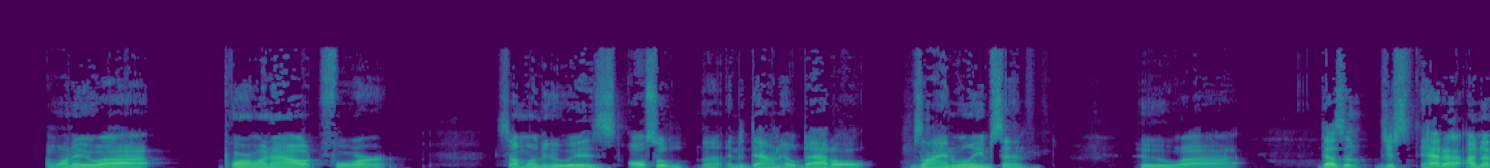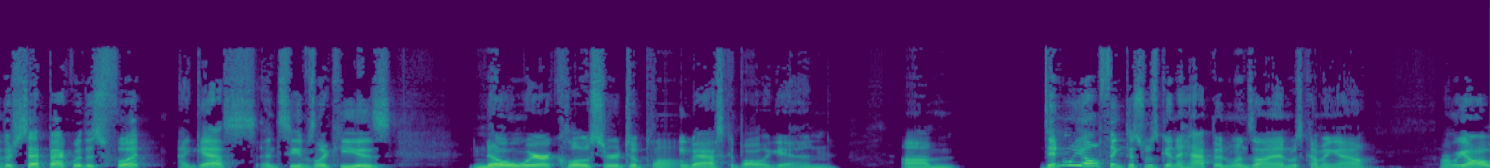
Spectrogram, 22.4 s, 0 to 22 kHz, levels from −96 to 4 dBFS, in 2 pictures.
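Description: A long network dropout runs from 16.11 to 16.29 s in this speech clip, right after "is nowhere closer to" and before "basketball again". For about 0.17 s the sound is replaced by a smeared continuation of the last fragment, a buzz or hiss that fades without ever reaching silence. The likely cause is that incoming audio stopped arriving and the receiver filled the gap by extending what it last had. About 160 ms of the original sound is lost, so speech resumes with that piece missing.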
